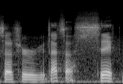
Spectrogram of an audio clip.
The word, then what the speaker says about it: Satoru: It's Satoru.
